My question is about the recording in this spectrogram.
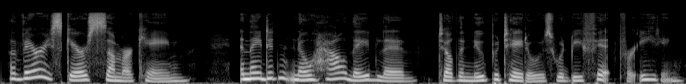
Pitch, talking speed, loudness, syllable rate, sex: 200 Hz, 185 wpm, -19 LUFS, 4.5 syllables/s, female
